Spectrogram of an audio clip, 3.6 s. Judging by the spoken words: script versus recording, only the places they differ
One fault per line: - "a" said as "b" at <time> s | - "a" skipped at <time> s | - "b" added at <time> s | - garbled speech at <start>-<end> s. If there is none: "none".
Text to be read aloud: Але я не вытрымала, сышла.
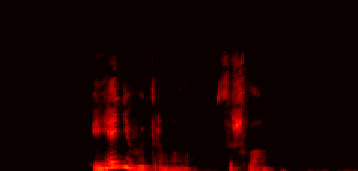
- "Але" said as "І" at 0.9 s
